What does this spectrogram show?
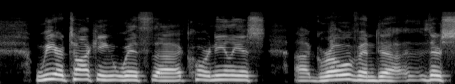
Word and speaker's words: Cornelius: all of a sudden well you got the first you got the first syllable there and it's it's significant that one of my favorite vegetables is corn thank you for your uh it's Cornelius Grove ladies and gentlemen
